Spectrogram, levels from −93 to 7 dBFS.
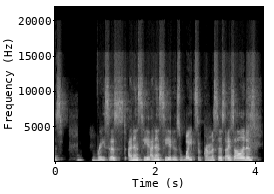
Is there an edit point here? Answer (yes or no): yes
